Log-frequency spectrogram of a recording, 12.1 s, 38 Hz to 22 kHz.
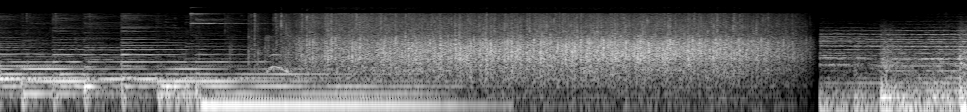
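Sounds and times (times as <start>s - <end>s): audience applauding: 3.1s - 10.2s.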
